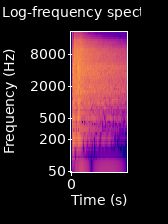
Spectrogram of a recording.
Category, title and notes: Music > Solo percussion
Snare Processed - Oneshot 153 - 14 by 6.5 inch Brass Ludwig
percussion, beat, rim, drums, hits, realdrum, acoustic, ludwig, hit, flam, snares, sfx, snaredrum, perc, roll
